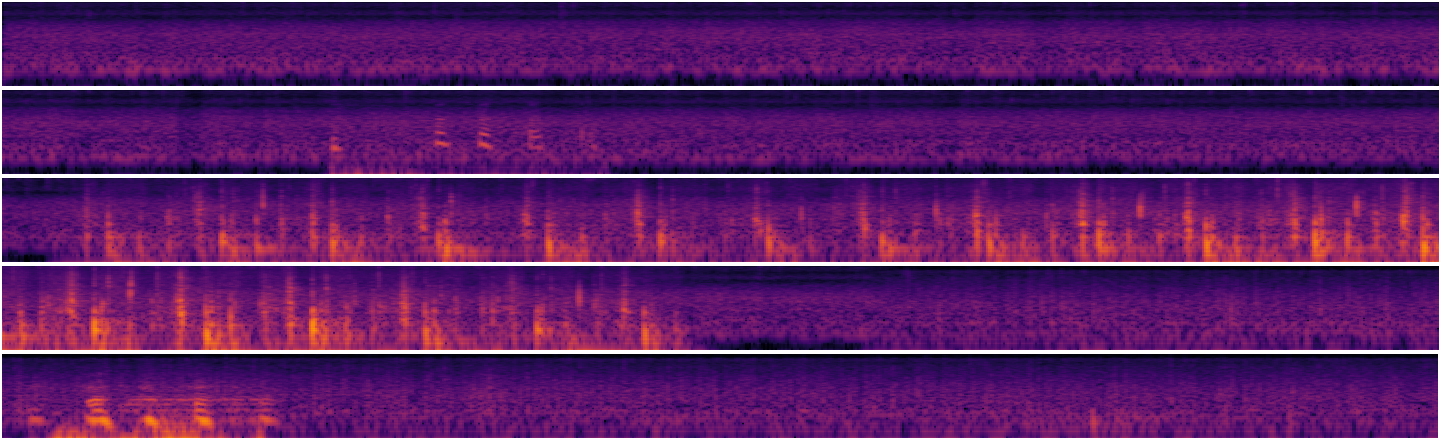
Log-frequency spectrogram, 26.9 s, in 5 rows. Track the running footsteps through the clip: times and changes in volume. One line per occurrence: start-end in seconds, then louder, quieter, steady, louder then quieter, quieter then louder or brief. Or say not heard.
11.0-18.8 louder.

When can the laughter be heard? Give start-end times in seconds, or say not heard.
6.6-7.7, 21.6-22.6.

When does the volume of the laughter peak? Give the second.
22 s.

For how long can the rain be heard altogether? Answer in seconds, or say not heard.
27 s.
